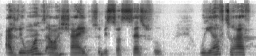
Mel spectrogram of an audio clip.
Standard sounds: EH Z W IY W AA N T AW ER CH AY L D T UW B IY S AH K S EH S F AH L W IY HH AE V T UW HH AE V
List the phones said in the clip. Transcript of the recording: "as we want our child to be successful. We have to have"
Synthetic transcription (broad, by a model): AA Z W IY W AA N T AW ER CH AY D T UW B IY S AH K S EH S F AH L W IY HH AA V T UW HH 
